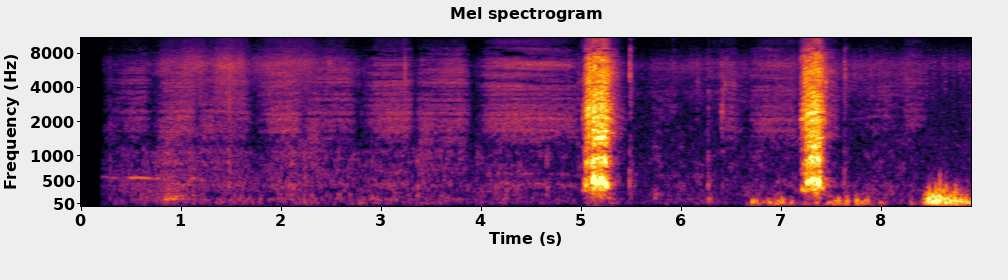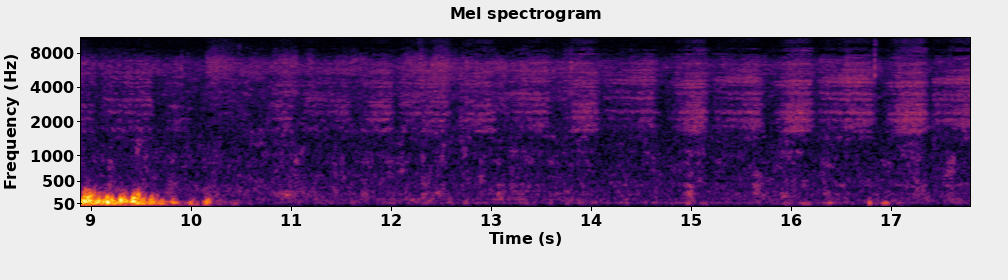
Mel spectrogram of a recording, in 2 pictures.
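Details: Cow with viral pneumonia (bovine respiratory disease complex): episodes of dry cough.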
